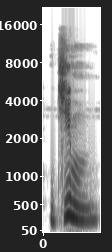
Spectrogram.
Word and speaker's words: gym: So when Y comes immediately after G, it is most often read as J. For example, biology, gym, GYM, gym, energy, ENERGY.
